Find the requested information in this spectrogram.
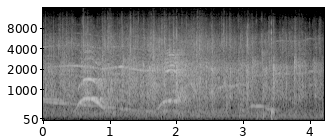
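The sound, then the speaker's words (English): An audience at a Sunday service applauds an engaged couple, a steady patter of clapping that continues under a man's speaking voice. “Daniel and Cassie got engaged. Let's give them a hand.”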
